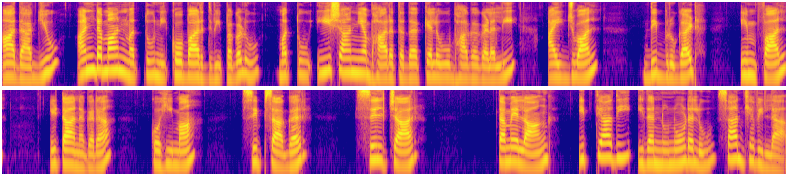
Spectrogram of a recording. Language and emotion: Kannada, neutral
